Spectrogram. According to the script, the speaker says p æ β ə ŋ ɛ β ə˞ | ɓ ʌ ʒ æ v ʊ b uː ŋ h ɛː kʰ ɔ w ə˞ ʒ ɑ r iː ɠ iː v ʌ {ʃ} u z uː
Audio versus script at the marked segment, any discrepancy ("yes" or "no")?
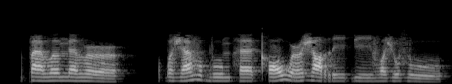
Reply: yes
